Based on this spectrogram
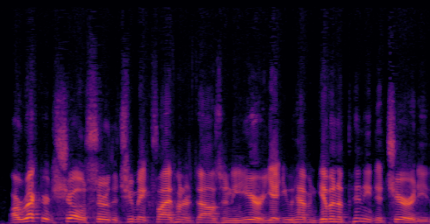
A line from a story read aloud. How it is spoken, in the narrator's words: the director said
